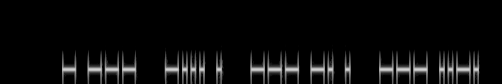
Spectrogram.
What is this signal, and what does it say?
Morse code, heard as a keyed tone, about 28 wpm, 700 Hz. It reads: TO BE ONE OF
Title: Sets of 4 Words 28wpm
